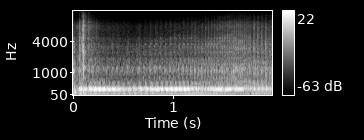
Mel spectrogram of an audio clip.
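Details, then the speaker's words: Suzuki SMX 50 two-stroke after engine rebuild (connecting rod bearing), first start before break-in, after sitting several days: fires and holds a buzzy, steady high idle on choke, smoking as expected, no misses or rattles; normal cold start. "tak wymagało dać trochę Scania dymi bardzo fajnie że dymi bo ma dymić"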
